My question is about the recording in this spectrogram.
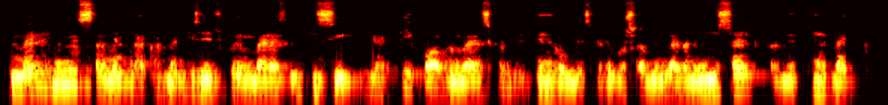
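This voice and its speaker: A man's voice: mid-range voice, big pitch swings, racing, vocal fry, dark tone, husky, low-quality recording. A man teaching an exam-prep spelling lesson, repeating each word, spelling it out letter by letter and explaining its meaning to viewers.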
